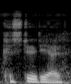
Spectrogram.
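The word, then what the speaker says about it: Qustodio: And I would recommend an application called Custodio, spelled with a Q, USTUDIO.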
